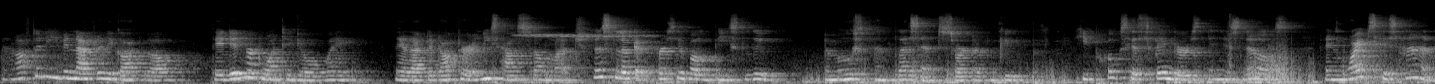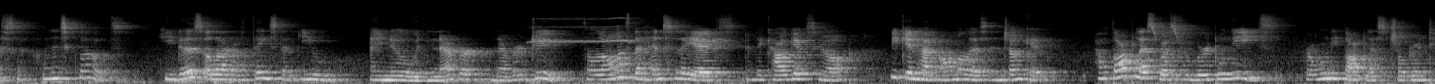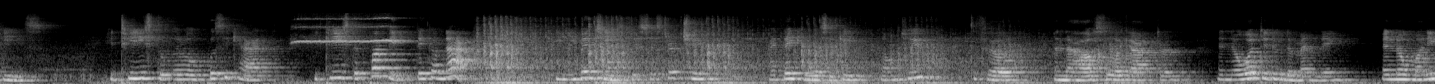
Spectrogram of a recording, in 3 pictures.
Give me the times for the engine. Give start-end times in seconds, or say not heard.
33.4-40.4.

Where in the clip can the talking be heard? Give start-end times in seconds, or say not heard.
0.0-33.5, 34.2-43.0.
